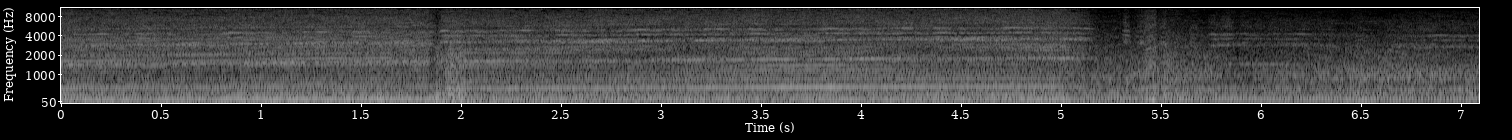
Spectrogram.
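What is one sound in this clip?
A racing car engine roars loudly and steadily, its pitch dropping briefly as it shifts gears.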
